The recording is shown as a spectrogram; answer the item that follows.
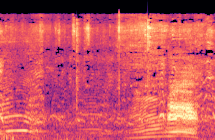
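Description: Zebu cattle mooing: one short moo at the start, then a longer, louder moo that swells near the end and stops abruptly.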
